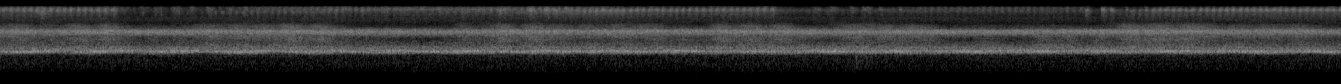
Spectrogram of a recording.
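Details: Many crickets chirp together in a forest, forming a steady high buzzing wall of sound with faint rhythmic flutter in the top register and no other clear sounds.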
